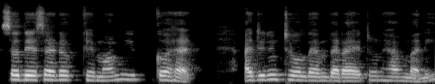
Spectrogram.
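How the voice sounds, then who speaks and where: In a very clean recording with a silent background, a woman's dark, mellow, medium-pitched voice shows ordinary pitch variation. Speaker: digital business owner. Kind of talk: testimony. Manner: halting.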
